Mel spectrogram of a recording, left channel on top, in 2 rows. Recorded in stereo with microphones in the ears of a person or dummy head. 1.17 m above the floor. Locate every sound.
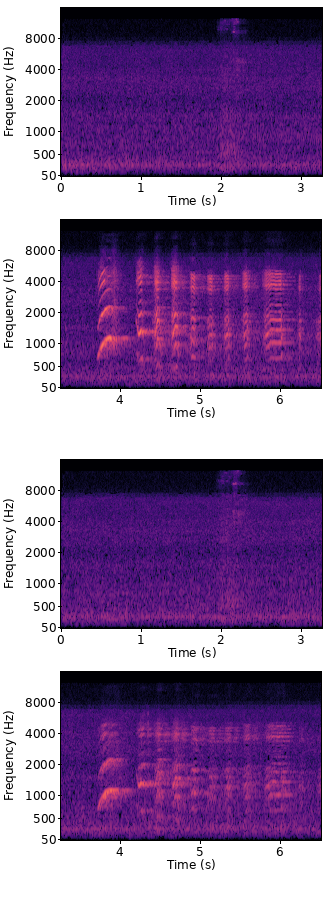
1.9 s tearing paper: 15° left (ahead or behind), 8.5 m
3.7 s a giggle: 60° left (ahead or behind), 2 m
